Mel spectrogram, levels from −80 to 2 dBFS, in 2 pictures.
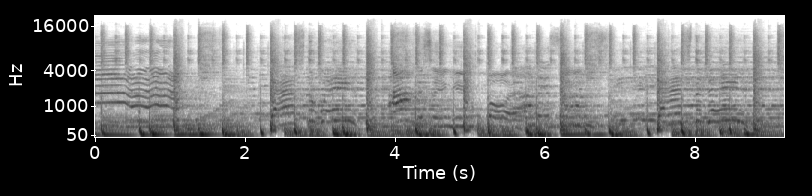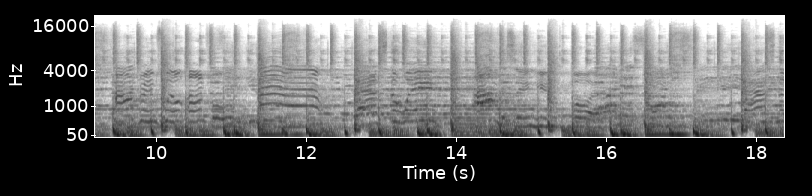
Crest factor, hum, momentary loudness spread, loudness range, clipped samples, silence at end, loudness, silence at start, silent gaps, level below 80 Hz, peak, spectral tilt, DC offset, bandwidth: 16 dB; none; 4 LU; 1 LU; under 0.1%; 0 s; -18 LUFS; 0 s; none; -22 dBFS; -2 dBFS; -4.5 dB/octave; under 0.1%; 18 kHz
